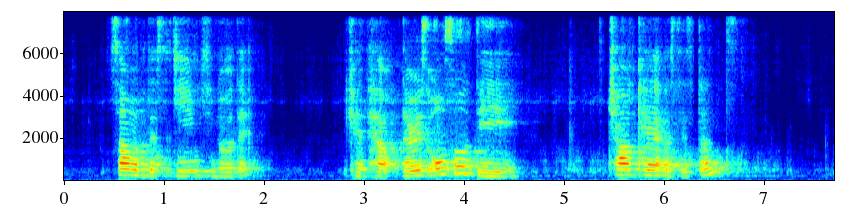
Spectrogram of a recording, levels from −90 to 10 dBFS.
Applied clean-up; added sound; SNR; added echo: neural separator model SepFormer DNS4.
